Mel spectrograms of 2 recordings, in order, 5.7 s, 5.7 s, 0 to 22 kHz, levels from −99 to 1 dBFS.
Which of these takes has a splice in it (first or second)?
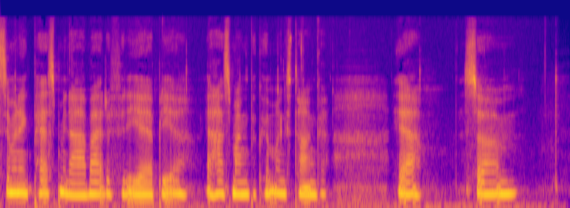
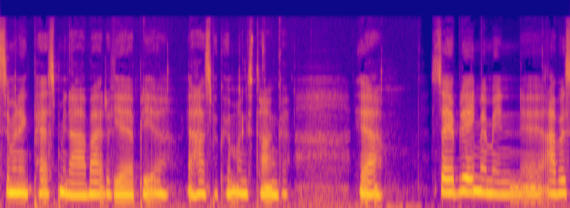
second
